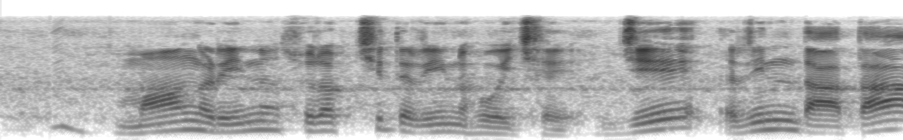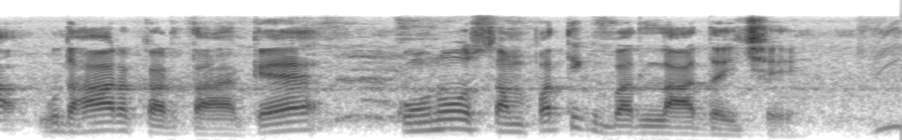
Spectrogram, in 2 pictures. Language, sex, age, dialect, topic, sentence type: Maithili, male, 46-50, Eastern / Thethi, banking, statement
